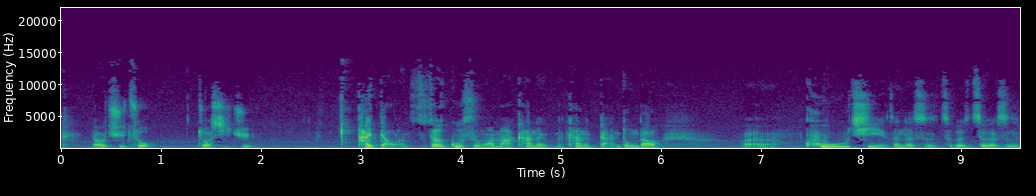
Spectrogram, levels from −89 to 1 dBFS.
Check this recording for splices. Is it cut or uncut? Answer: uncut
